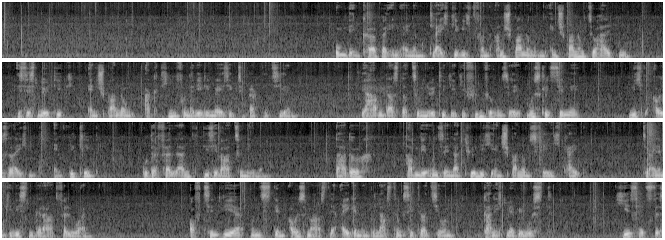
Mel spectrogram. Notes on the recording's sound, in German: Meine Wanderung durch Nordindien führt mich nun stetig bergauf, ich verlasse langsam die subtopische Klimazone. In dieser Folge hörst du eine Aufnahme des Gewitters im Himalaya. Die hochwertige Audio-Aufnahmen, die ich in Indien gemacht habe umfasst das volle hörbare Klangspektrum.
